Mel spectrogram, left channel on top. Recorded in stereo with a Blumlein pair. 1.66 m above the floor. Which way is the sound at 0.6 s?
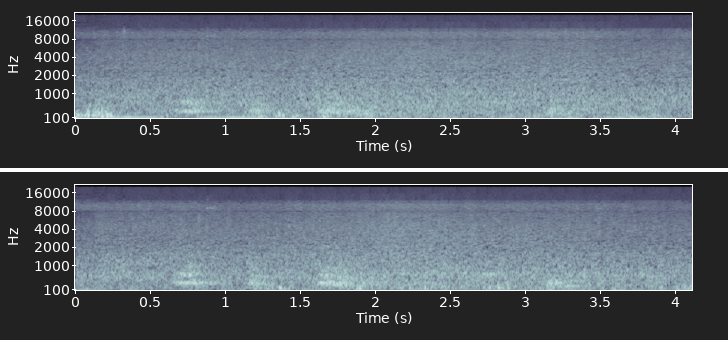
70° right.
